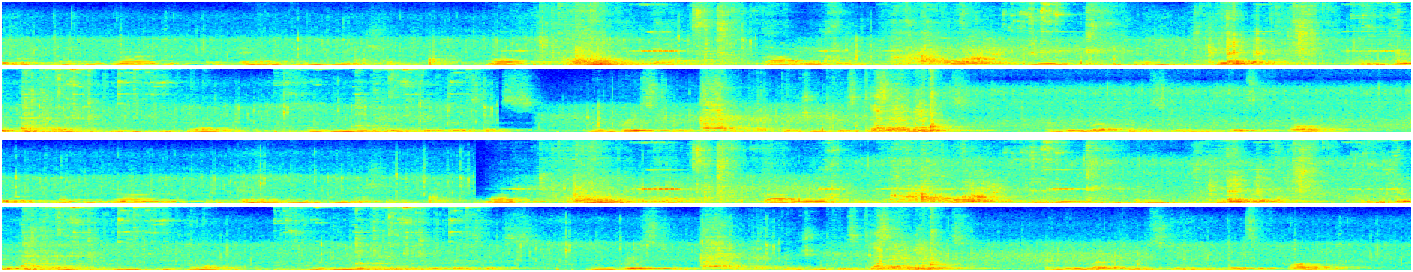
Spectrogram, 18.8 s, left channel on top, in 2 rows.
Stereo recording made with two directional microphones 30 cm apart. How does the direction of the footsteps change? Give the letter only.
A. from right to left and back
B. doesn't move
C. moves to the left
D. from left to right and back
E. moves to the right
D.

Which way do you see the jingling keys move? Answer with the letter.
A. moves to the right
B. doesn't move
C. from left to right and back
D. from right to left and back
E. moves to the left
A.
